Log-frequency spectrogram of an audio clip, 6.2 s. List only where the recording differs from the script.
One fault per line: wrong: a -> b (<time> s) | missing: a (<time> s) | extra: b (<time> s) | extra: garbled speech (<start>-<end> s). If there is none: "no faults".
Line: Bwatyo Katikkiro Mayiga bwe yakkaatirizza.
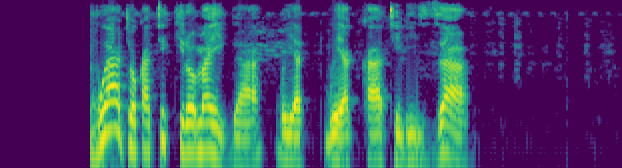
no faults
